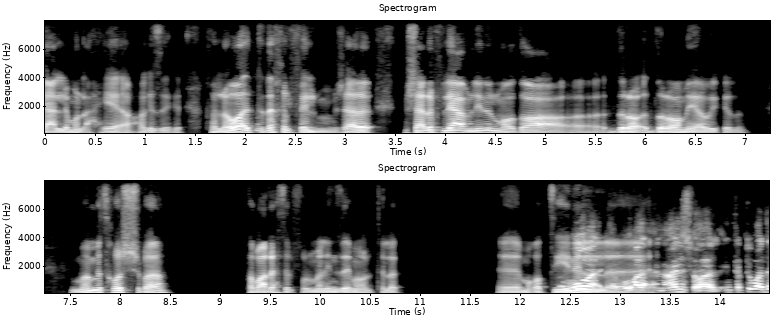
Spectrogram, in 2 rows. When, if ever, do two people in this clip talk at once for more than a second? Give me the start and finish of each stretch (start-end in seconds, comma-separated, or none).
none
